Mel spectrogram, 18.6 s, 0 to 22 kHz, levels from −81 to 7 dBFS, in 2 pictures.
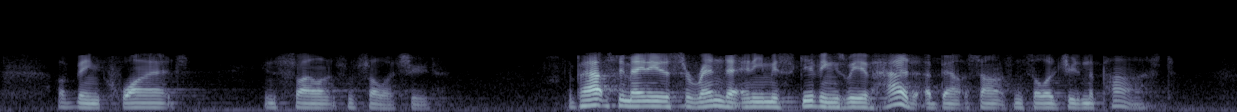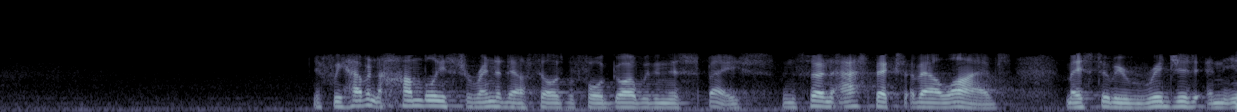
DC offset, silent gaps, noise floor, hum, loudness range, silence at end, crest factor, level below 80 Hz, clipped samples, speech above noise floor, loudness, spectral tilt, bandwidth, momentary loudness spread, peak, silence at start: under 0.1%; none; -61 dBFS; none; 11 LU; 0 s; 26 dB; -56 dBFS; under 0.1%; 34 dB; -27 LUFS; -10.5 dB/octave; 3.8 kHz; 16 LU; -4 dBFS; 0.45 s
